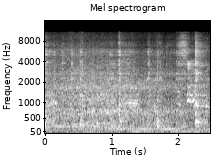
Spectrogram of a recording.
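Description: City street traffic, with a bus engine running close by in a steady low hum. Music plays faintly under it.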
